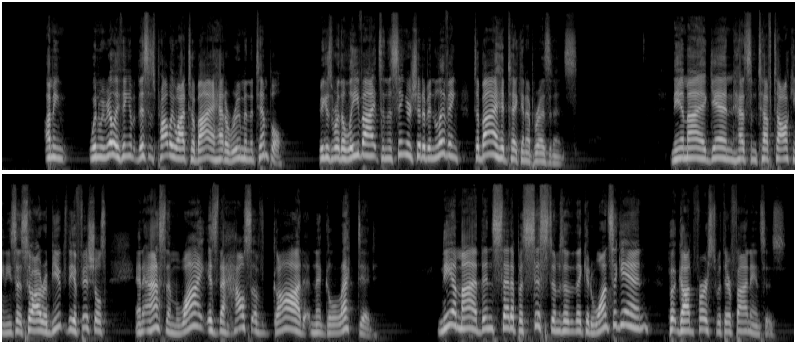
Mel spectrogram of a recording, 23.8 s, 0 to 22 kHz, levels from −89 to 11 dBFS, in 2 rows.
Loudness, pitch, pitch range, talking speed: -25 LUFS, 195 Hz, 170-225 Hz, 190 wpm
